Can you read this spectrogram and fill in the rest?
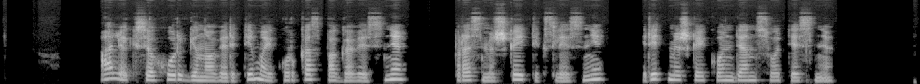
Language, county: Lithuanian, Panevėžys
